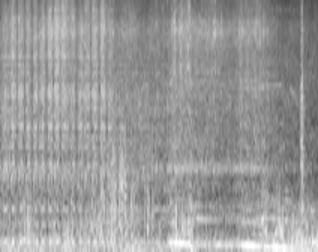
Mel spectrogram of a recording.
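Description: Demolition derby car engines running hard and revving, the pitch rising and falling, while a car spins its tires on the dirt. A single sharp crack sounds near the end.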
